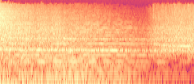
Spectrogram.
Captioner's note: crowd cheering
